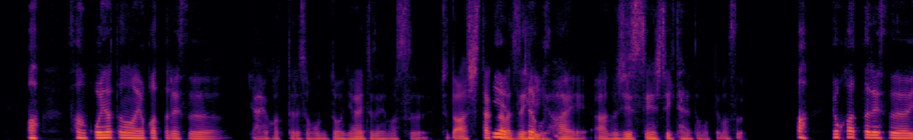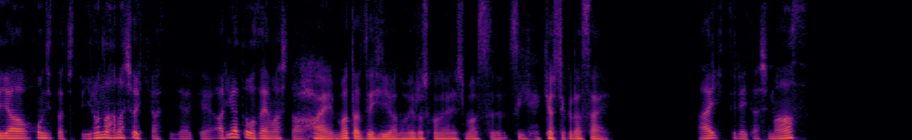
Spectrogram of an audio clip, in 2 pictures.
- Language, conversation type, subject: Japanese, advice, どうすればキャリアの長期目標を明確にできますか？
- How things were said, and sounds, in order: none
